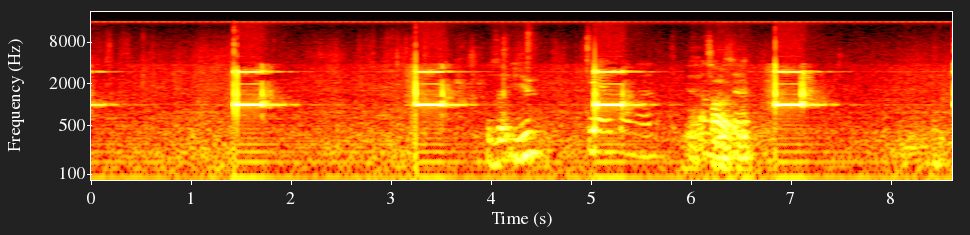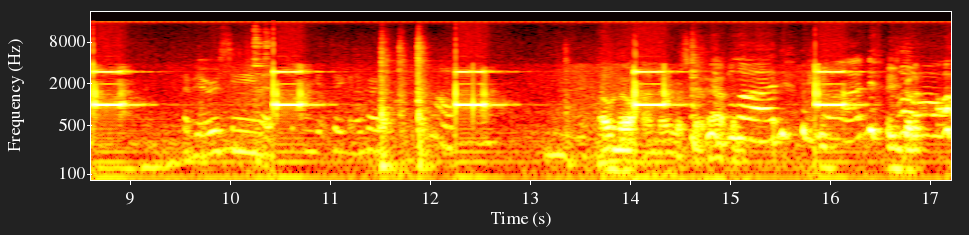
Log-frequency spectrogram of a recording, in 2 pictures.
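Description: A short electronic beep repeating steadily about every two seconds, nine times, like a heart monitor's pulse tone.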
